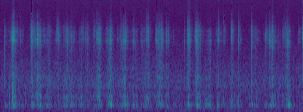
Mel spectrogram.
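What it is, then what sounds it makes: Plastic bumpy ball. Long fingernails on both hands scratch and tap a large white dimpled plastic ball resting on a table. The result is a steady patter of quick, crisp ticks and scratchy rasps. The sound is bright and thin, with almost no low end, and each hit dies away almost at once.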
